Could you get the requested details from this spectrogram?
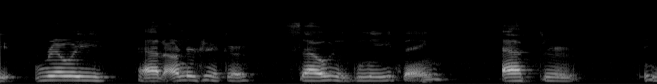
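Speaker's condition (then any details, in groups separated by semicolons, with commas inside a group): Cerebral palsy; lifelong, wheelchair user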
